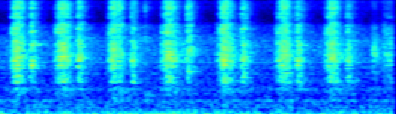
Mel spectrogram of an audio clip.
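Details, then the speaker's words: Treadmill giving short, bright squeaks in repeating bursts over a low rumble with each step on the belt while running. "There's a squeak right there. Now I can also hear it when I'm walking on the treadmill."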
